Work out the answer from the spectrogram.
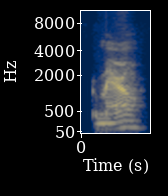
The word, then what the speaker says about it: Romero: is he wouldn't uh did i pronounce his last name correctly romero yes okay um i love how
